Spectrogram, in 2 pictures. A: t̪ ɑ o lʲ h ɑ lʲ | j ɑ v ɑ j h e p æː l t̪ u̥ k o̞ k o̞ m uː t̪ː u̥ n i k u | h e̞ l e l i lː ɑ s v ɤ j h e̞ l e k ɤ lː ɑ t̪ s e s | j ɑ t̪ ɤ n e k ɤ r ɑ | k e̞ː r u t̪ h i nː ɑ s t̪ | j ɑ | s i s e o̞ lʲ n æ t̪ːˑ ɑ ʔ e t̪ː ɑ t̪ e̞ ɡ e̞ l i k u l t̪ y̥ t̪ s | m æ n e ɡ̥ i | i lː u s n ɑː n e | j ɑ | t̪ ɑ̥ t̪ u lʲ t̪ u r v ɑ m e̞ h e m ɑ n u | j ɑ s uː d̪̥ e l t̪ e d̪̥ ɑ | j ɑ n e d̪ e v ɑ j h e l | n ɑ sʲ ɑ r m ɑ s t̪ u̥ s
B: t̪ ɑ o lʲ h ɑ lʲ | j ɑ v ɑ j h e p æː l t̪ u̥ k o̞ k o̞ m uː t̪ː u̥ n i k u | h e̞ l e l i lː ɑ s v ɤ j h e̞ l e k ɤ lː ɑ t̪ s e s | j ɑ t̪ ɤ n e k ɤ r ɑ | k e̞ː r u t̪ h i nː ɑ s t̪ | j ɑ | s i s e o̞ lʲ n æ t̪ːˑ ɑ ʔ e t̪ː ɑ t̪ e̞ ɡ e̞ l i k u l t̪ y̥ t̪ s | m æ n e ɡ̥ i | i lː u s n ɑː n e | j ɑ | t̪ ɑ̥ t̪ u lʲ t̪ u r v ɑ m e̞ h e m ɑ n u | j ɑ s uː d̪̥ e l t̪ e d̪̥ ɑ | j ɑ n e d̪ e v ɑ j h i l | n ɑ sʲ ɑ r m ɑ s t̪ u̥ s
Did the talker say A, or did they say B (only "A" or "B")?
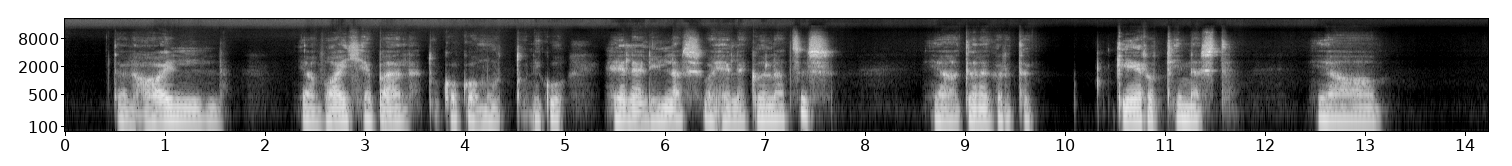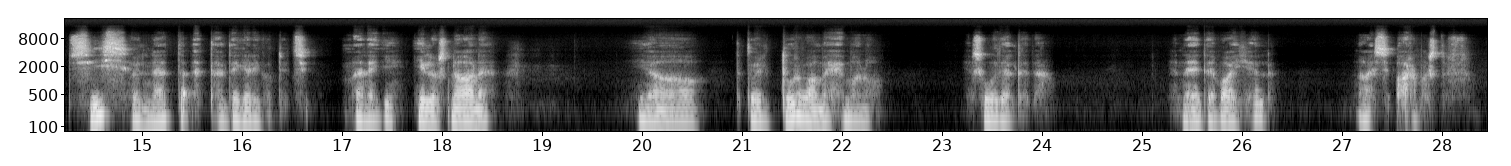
A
